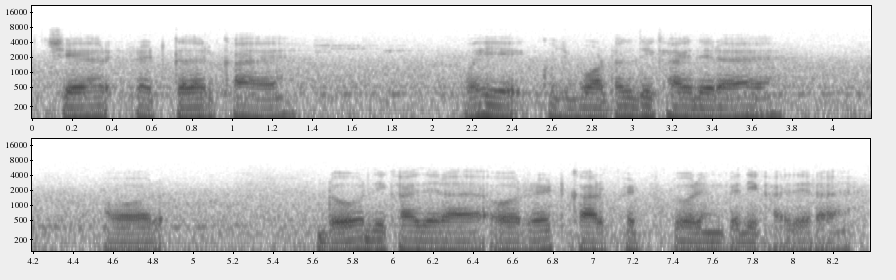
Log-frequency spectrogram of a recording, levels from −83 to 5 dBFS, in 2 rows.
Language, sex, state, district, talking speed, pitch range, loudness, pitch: Hindi, male, Bihar, Sitamarhi, 195 wpm, 90-100 Hz, -31 LUFS, 95 Hz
